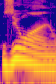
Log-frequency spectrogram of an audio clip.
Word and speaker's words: Xuan: am i right uh-huh it's pronounced zoo on like a iguana ooh zoo yeah right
